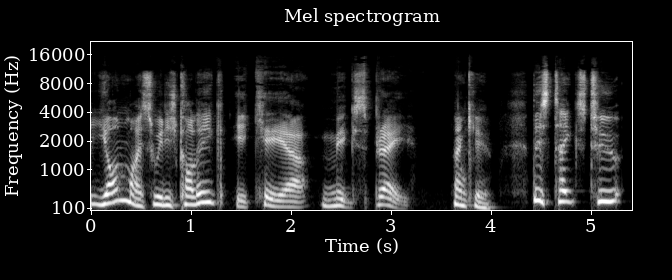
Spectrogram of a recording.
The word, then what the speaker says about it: Myggspray: Let's have a closer look now, starting with the company's motion sensor, pronounced by Jon, my Swedish colleague. IKEA Myggspray.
